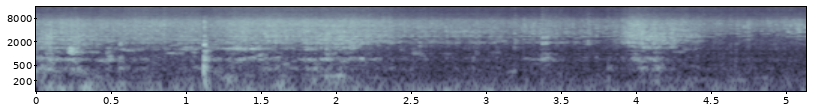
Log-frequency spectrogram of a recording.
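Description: Small puti fish fry in a pan of hot oil, a loud continuous sizzle with bursts of spattering and a sharp utensil clink near the start, no voices.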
